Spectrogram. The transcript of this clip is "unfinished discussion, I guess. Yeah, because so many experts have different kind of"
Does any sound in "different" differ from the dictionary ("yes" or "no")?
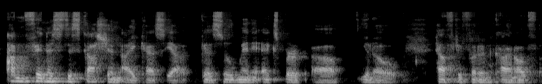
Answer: yes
